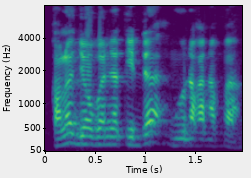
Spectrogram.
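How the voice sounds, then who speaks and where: A man teaching an Arabic class, patiently modelling pronunciation slowly for his students. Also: on the high side, lo-fi sound. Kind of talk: classroom lesson.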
